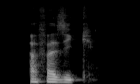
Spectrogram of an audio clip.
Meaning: aphasic
- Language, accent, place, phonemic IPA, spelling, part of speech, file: French, France, Lyon, /a.fa.zik/, aphasique, adjective, LL-Q150 (fra)-aphasique.wav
